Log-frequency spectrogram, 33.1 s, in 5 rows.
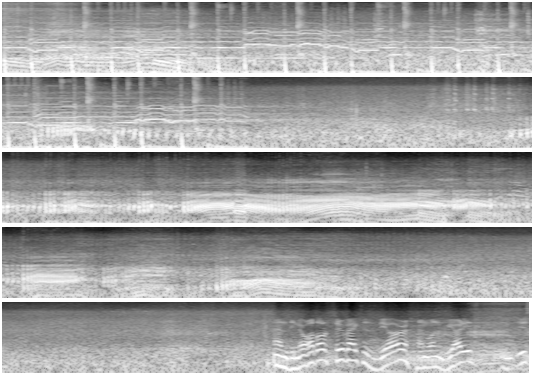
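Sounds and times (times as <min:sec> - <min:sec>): motorcycle engine revving: 0:00.0 - 0:09.8, 0:11.9 - 0:25.8, 0:31.6 - 0:33.0.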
